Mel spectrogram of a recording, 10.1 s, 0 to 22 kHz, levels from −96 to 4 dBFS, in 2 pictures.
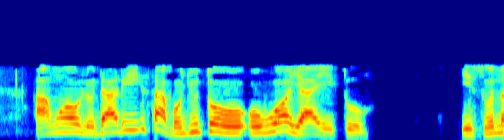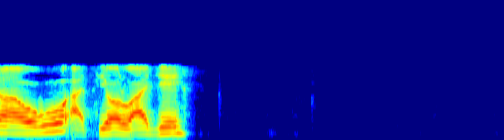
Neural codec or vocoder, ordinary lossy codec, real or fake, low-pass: none; MP3, 24 kbps; real; 3.6 kHz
